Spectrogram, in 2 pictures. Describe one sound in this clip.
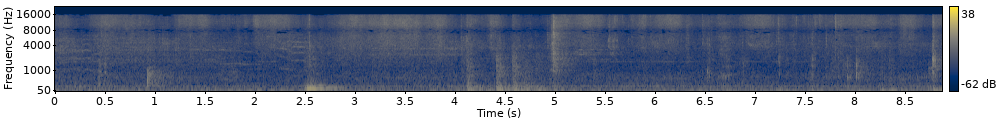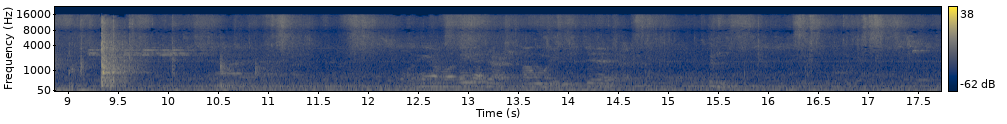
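A floor is scrubbed with a brush in the distance.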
